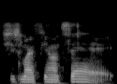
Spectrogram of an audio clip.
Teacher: there's more stress on the ending for the girl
